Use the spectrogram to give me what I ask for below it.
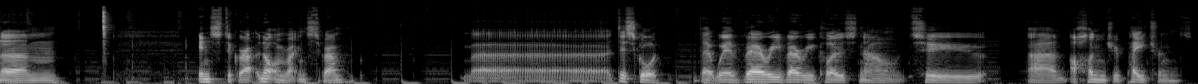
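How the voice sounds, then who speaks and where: Taking his time, a digital art streamer chats with viewers while teaching a live drawing session, reading and answering their messages. His voice is lowish and gravelly yet fairly bright, with lively intonation; he uses a desk mic and headphones, and faint music plays.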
